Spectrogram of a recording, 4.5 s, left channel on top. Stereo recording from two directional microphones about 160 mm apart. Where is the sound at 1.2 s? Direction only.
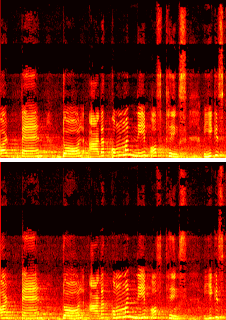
35° left (ahead or behind).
